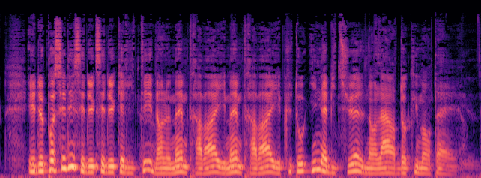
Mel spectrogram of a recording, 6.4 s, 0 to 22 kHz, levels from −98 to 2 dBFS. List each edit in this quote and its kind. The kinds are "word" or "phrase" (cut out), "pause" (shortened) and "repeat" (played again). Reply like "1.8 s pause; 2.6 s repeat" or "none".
1.3 s repeat; 3.0 s repeat

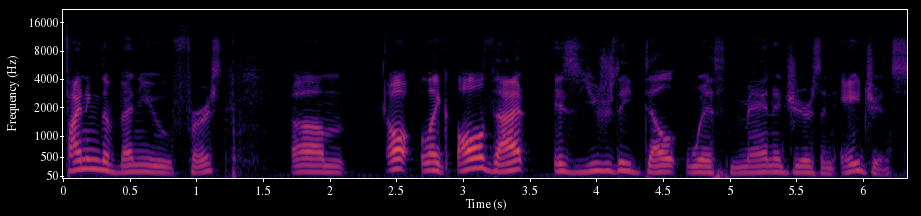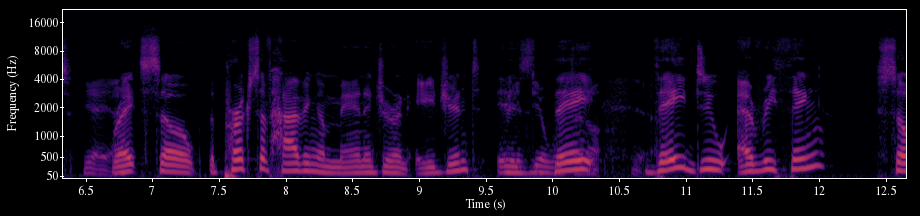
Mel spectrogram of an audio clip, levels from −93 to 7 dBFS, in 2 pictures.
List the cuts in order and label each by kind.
2.2 s pause; 7.4 s pause

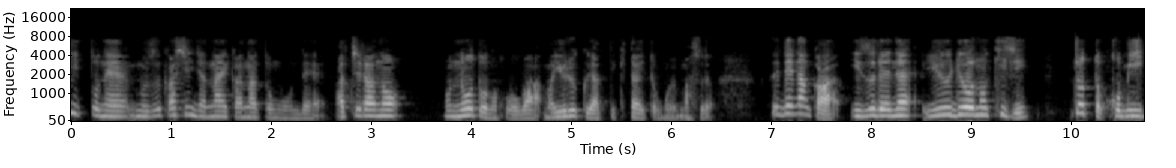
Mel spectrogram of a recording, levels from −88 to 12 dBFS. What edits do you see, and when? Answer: none

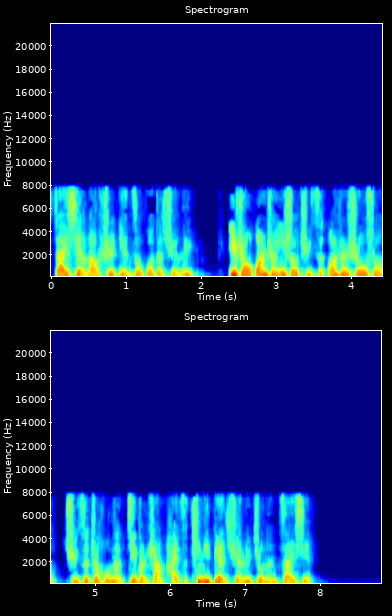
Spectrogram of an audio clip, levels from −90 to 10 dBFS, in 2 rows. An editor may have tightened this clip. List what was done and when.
2.2 s pause

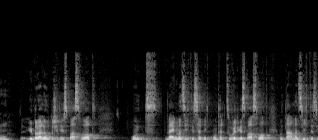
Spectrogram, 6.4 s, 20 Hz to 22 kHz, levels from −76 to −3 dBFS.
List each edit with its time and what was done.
3.2 s pause; 4.5 s word

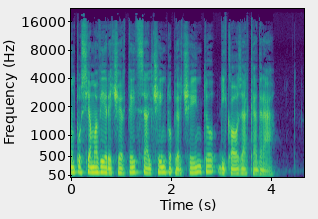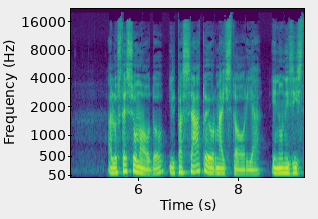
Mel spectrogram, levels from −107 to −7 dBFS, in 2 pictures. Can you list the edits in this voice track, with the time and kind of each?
none

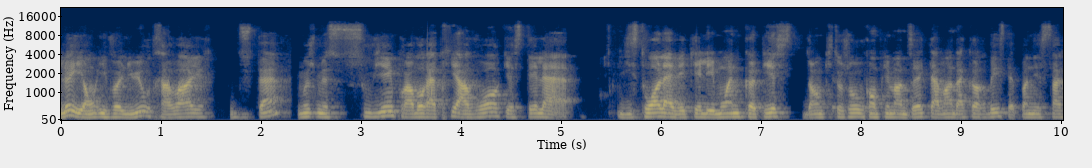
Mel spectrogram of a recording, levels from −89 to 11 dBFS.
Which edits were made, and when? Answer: 2.3 s pause; 5.4 s pause; 7.7 s phrase; 8.0 s phrase

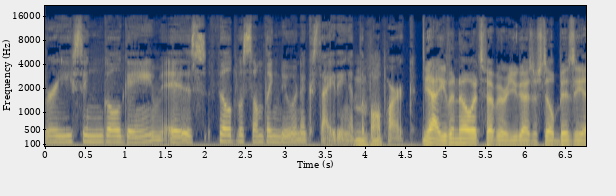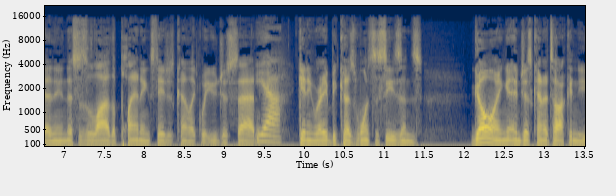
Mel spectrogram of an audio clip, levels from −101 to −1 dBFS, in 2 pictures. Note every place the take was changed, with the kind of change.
none

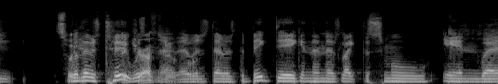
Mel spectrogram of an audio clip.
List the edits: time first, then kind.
none

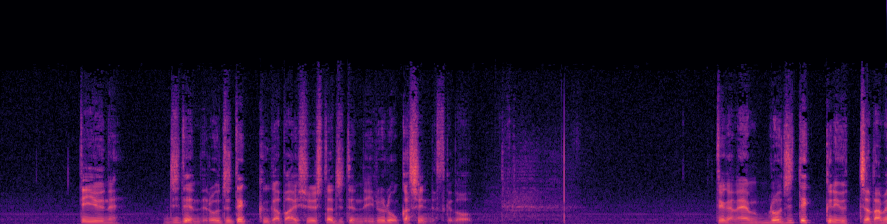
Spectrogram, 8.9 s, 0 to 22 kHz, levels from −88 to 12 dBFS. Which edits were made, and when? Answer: 1.3 s pause

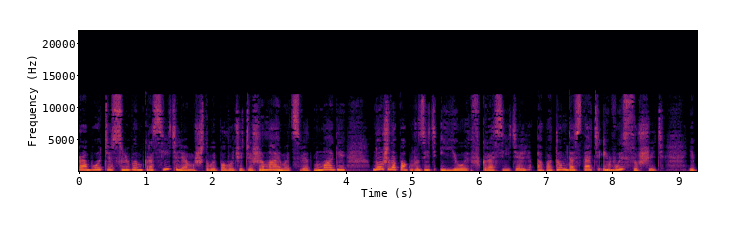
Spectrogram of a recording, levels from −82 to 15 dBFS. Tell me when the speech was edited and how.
none

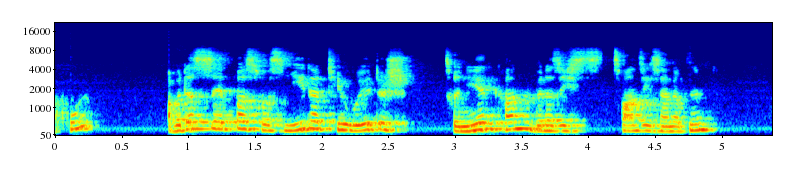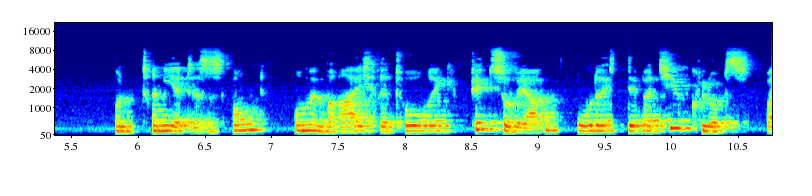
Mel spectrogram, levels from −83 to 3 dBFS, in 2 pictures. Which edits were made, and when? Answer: 4.7 s word; 6.7 s word; 7.1 s pause; 8.5 s pause; 9.5 s word

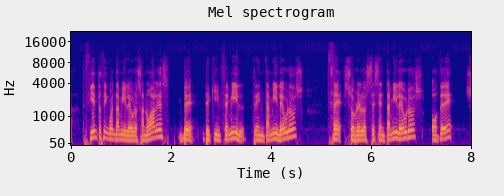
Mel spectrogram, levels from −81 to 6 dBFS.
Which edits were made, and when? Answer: 3.6 s word

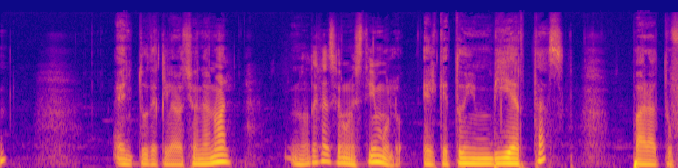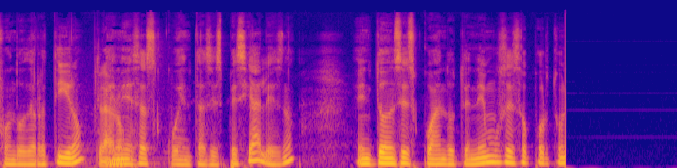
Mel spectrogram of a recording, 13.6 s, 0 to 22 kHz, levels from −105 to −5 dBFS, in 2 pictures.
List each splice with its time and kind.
none

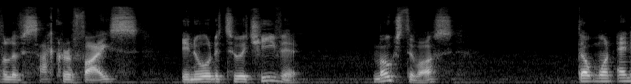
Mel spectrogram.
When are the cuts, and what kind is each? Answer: none

